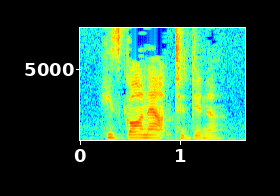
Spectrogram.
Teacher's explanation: The t sound is pronounced only once. · in out is held slightly longer he's gone out to dinner the TT sound is pronounced only once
